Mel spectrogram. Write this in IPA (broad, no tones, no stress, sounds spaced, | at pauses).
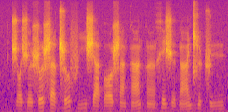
t͡ʃ ɔ ʒ ø ʂ ʊ ʂ a ɖ͡ʐ ʊ f i ʃ a ɠ ɔ ʂ ã k ã k œ̃ x e ʒ ø ɠ ã d͡ʑ y ʈ͡ʂ y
